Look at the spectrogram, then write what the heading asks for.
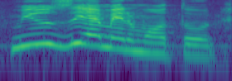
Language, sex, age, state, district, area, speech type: Bengali, female, 18-30, West Bengal, Jhargram, rural, spontaneous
